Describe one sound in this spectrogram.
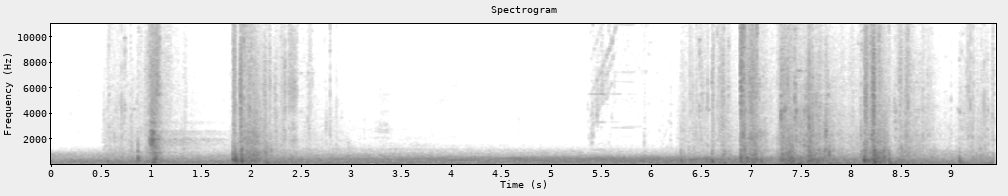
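Boots land with heavy thuds after jumps.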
